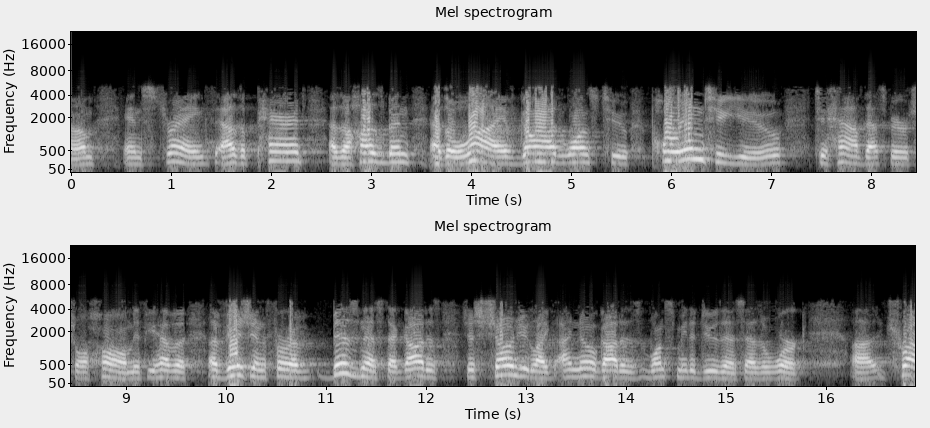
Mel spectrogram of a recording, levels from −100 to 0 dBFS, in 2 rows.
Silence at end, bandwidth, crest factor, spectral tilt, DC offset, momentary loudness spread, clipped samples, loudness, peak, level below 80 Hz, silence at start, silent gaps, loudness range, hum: 0 s; 5.4 kHz; 12 dB; -8.5 dB/octave; under 0.1%; 10 LU; under 0.1%; -18 LUFS; -4 dBFS; -48 dBFS; 0 s; none; 4 LU; none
